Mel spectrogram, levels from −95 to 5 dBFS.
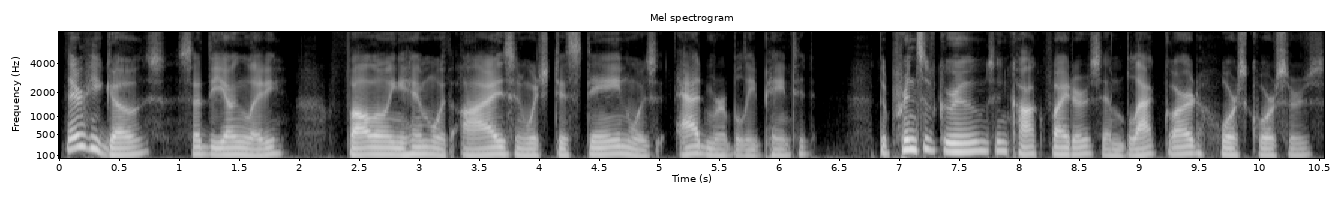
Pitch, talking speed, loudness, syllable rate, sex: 120 Hz, 155 wpm, -20 LUFS, 4.6 syllables/s, male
